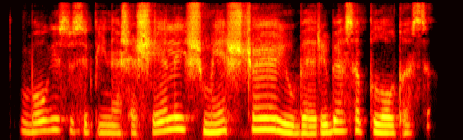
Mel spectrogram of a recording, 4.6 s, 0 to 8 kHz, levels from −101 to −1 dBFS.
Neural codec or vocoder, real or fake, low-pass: codec, 16 kHz in and 24 kHz out, 2.2 kbps, FireRedTTS-2 codec; fake; 7.2 kHz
